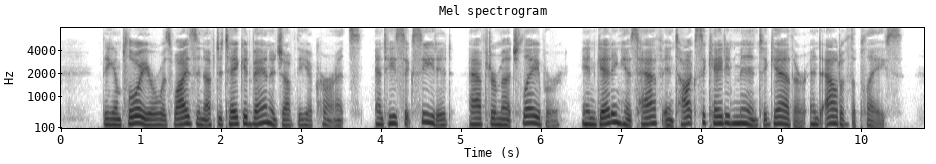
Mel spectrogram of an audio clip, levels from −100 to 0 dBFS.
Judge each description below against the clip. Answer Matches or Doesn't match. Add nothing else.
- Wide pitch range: Doesn't match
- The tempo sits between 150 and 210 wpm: Matches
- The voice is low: Doesn't match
